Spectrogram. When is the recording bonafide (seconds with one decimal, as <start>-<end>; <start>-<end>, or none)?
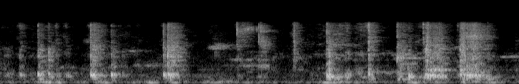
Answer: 0.0-5.2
